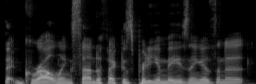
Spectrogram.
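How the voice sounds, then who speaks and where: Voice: medium pitch, flat delivery, a little fast, no room sound, studio quality. A video game streamer giving casual, wry, joking commentary on a playthrough.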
